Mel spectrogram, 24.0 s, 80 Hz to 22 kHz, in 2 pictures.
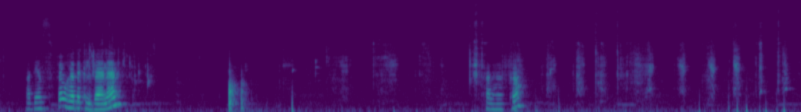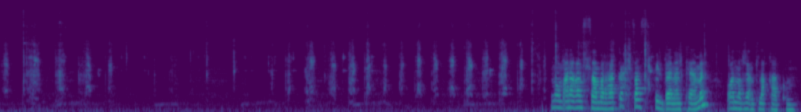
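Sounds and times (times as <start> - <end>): scraping banana through a sieve: 4.2 - 13.8, 16.3 - 23.1.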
